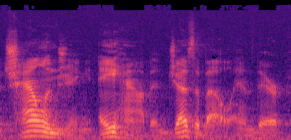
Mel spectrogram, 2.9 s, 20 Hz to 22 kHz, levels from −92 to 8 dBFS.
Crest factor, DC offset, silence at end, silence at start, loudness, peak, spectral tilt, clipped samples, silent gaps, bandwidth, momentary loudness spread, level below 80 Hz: 20 dB; under 0.1%; 0 s; 0 s; -21 LUFS; 0 dBFS; -4.5 dB/octave; under 0.1%; none; 19 kHz; 12 LU; -44 dBFS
